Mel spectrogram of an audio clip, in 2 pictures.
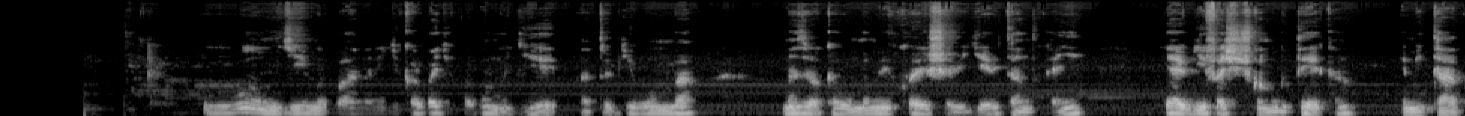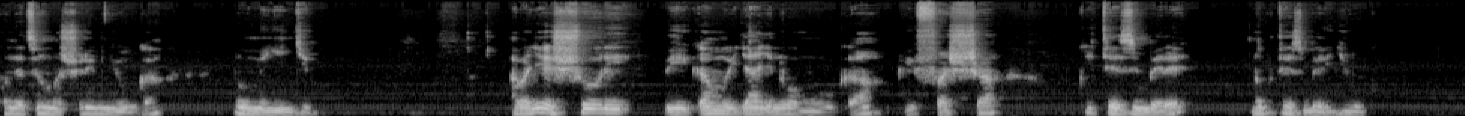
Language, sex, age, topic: Kinyarwanda, male, 25-35, education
